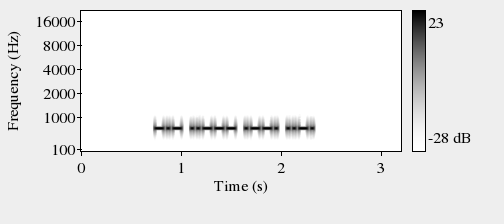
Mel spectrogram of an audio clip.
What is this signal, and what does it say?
Morse code, heard as a keyed tone, about 40 wpm, 700 Hz. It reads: K2PF
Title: USA Call Signs - 4 Characters - 40wpm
